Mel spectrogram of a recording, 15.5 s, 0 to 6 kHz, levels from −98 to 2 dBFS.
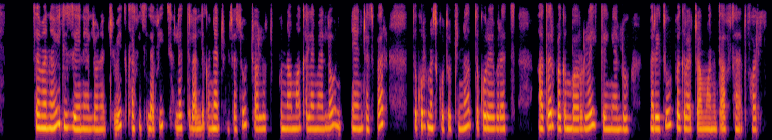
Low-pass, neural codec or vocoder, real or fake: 5.4 kHz; none; real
